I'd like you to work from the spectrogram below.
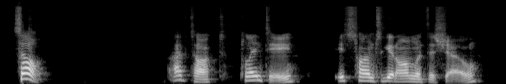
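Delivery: put-on, fake British accent. Wrapping up an intro before welcoming a guest: put-on UK accent. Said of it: "How's that for my U K accent?".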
